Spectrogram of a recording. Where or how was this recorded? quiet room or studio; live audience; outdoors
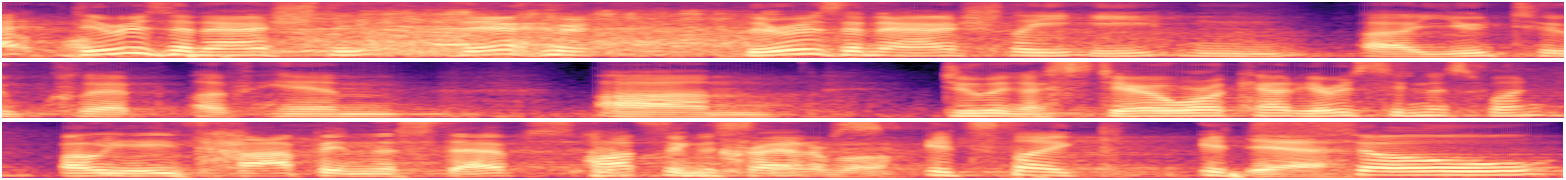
live audience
